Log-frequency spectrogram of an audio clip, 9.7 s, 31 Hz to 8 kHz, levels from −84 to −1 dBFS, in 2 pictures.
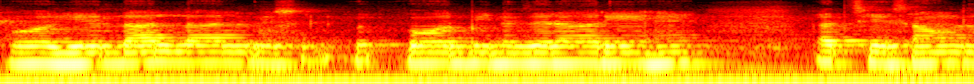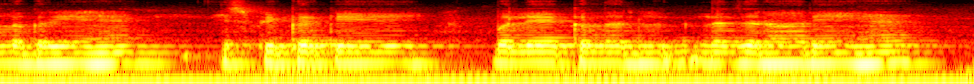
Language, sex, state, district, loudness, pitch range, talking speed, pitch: Hindi, male, Rajasthan, Bikaner, -15 LUFS, 125-130 Hz, 140 wpm, 130 Hz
